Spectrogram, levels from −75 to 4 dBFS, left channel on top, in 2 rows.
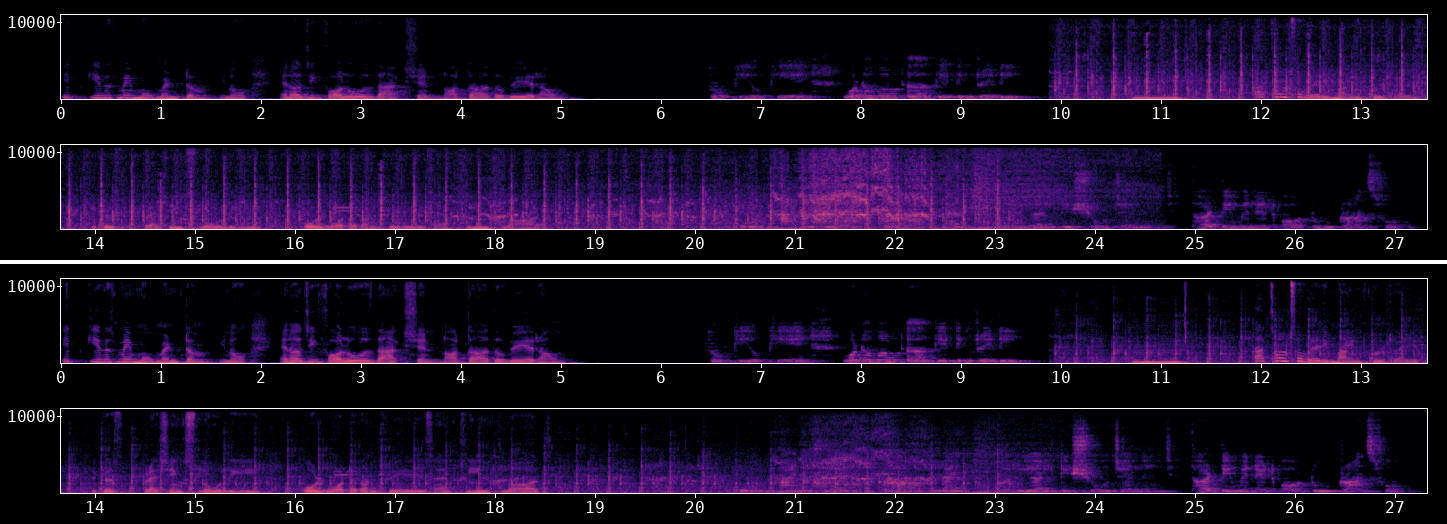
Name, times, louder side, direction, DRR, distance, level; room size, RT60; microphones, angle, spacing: voice 1, 0.0-5.1 10.7-11.3 11.9-18.5, right 1 dB, 30° right, 12 dB, 0.8 m, -34 dB
voice 2, 6.4-9.6 16.4-16.6 20.0-20.2 20.4-21.6 21.8-22.7 23.0-27.0, right 1 dB, 80° right, 4 dB, 3.6 m, -42 dB
sound 1, 9.9-24.7, left 5 dB, 50° left, 1.3 m, -39 dB
24.5 x 9.1 x 3.9 m, 0.63 s
head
